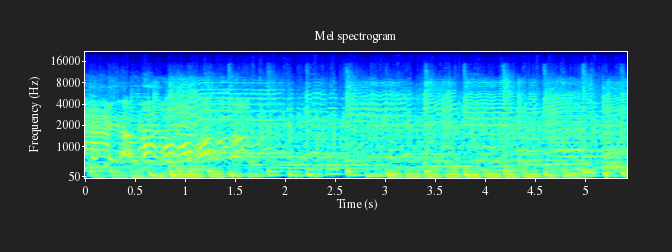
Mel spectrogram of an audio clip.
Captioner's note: cheers and applause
